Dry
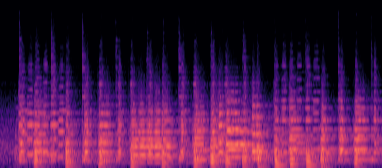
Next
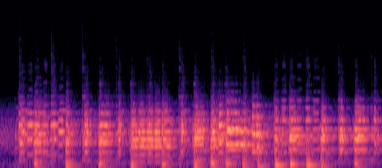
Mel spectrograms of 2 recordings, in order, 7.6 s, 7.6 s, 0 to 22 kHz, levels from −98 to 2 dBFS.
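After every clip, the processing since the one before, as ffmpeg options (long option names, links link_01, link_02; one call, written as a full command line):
ffmpeg -i in.wav -af "firequalizer=gain_entry='entry(120,0);entry(260,-21);entry(740,6);entry(2500,-19)':delay=0.05:min_phase=1,volume=7dB" out.wav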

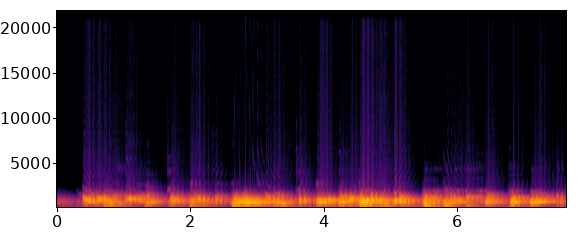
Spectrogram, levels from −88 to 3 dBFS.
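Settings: ffmpeg -i in.wav -filter_complex "[0:a]aphaser=in_gain=1:out_gain=1:delay=4.3:decay=0.64:speed=0.36:type=sinusoidal,asplit=2[link_01][link_02];[link_02]aecho=0:1:66|132|198|264|330|396|462:0.631|0.334|0.177|0.0939|0.0498|0.0264|0.014[link_03];[link_01][link_03]amix=inputs=2:normalize=0,volume=2.5dB" out.wav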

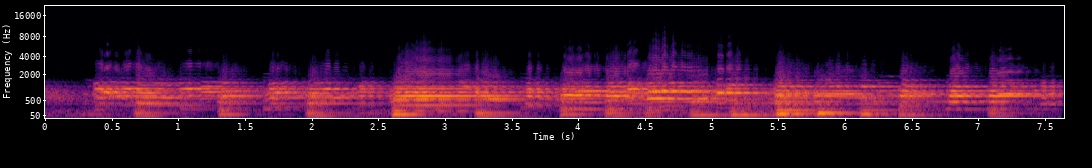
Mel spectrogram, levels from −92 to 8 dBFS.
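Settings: ffmpeg -i in.wav -filter_complex "[0:a]lowpass=frequency=1400:width=0.5412,lowpass=frequency=1400:width=1.3066,asplit=2[link_01][link_02];[link_02]asoftclip=type=tanh:threshold=-17dB,volume=-4dB[link_03];[link_01][link_03]amix=inputs=2:normalize=0,volume=-7.5dB" out.wav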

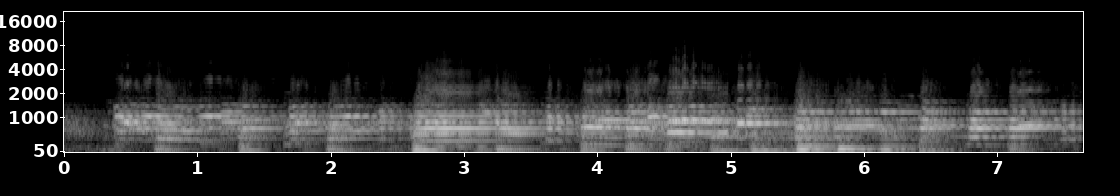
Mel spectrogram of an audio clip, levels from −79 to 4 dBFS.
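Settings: ffmpeg -i in.wav -af "aecho=1:1:470:0.106" out.wav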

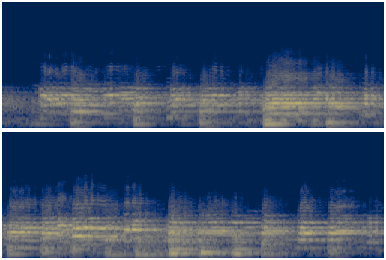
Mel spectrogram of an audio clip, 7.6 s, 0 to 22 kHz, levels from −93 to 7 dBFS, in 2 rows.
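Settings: ffmpeg -i in.wav -af "flanger=delay=8.9:depth=3.4:regen=69:speed=0.61:shape=sinusoidal,highpass=110,lowpass=3200,volume=2dB" out.wav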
